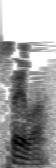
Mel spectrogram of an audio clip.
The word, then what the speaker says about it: Selah: That's just the way it's always been pronounced by every person I've ever heard read it. I believe it's Selah.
